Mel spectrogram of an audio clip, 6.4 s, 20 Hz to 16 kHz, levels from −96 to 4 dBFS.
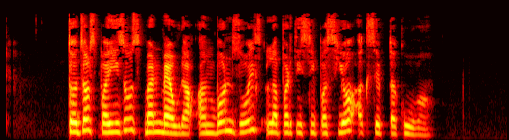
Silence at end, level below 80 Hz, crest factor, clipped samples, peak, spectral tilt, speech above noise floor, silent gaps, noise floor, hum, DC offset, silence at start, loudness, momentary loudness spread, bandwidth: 1 s; -78 dBFS; 20 dB; under 0.1%; -2 dBFS; -3.5 dB/octave; 58 dB; none; -80 dBFS; none; under 0.1%; 0.85 s; -22 LUFS; 10 LU; 11.5 kHz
